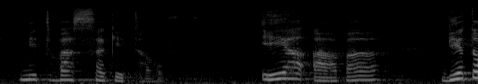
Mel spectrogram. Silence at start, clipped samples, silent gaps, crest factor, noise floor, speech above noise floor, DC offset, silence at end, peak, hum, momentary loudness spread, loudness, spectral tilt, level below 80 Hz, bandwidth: 0 s; under 0.1%; none; 20 dB; -64 dBFS; 22 dB; under 0.1%; 0 s; -22 dBFS; none; 22 LU; -43 LUFS; -4 dB/octave; -70 dBFS; 16.5 kHz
